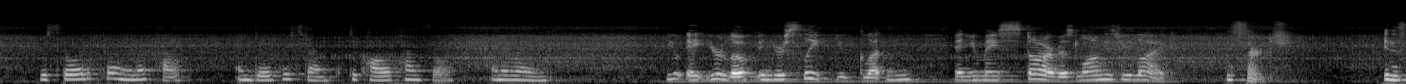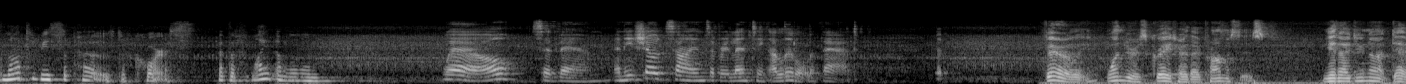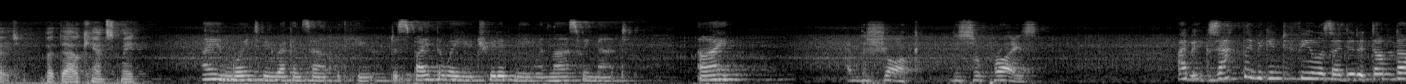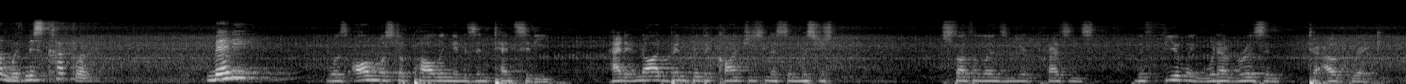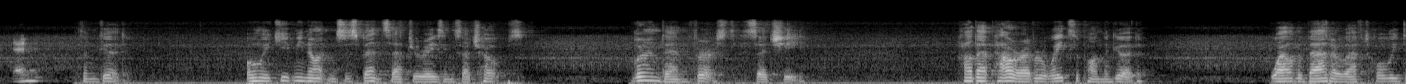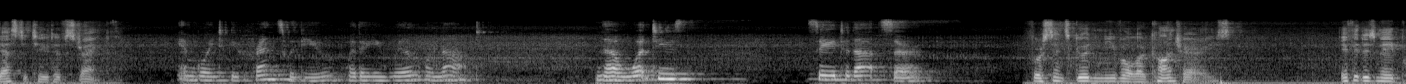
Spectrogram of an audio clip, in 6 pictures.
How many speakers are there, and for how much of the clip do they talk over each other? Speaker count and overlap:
8, no overlap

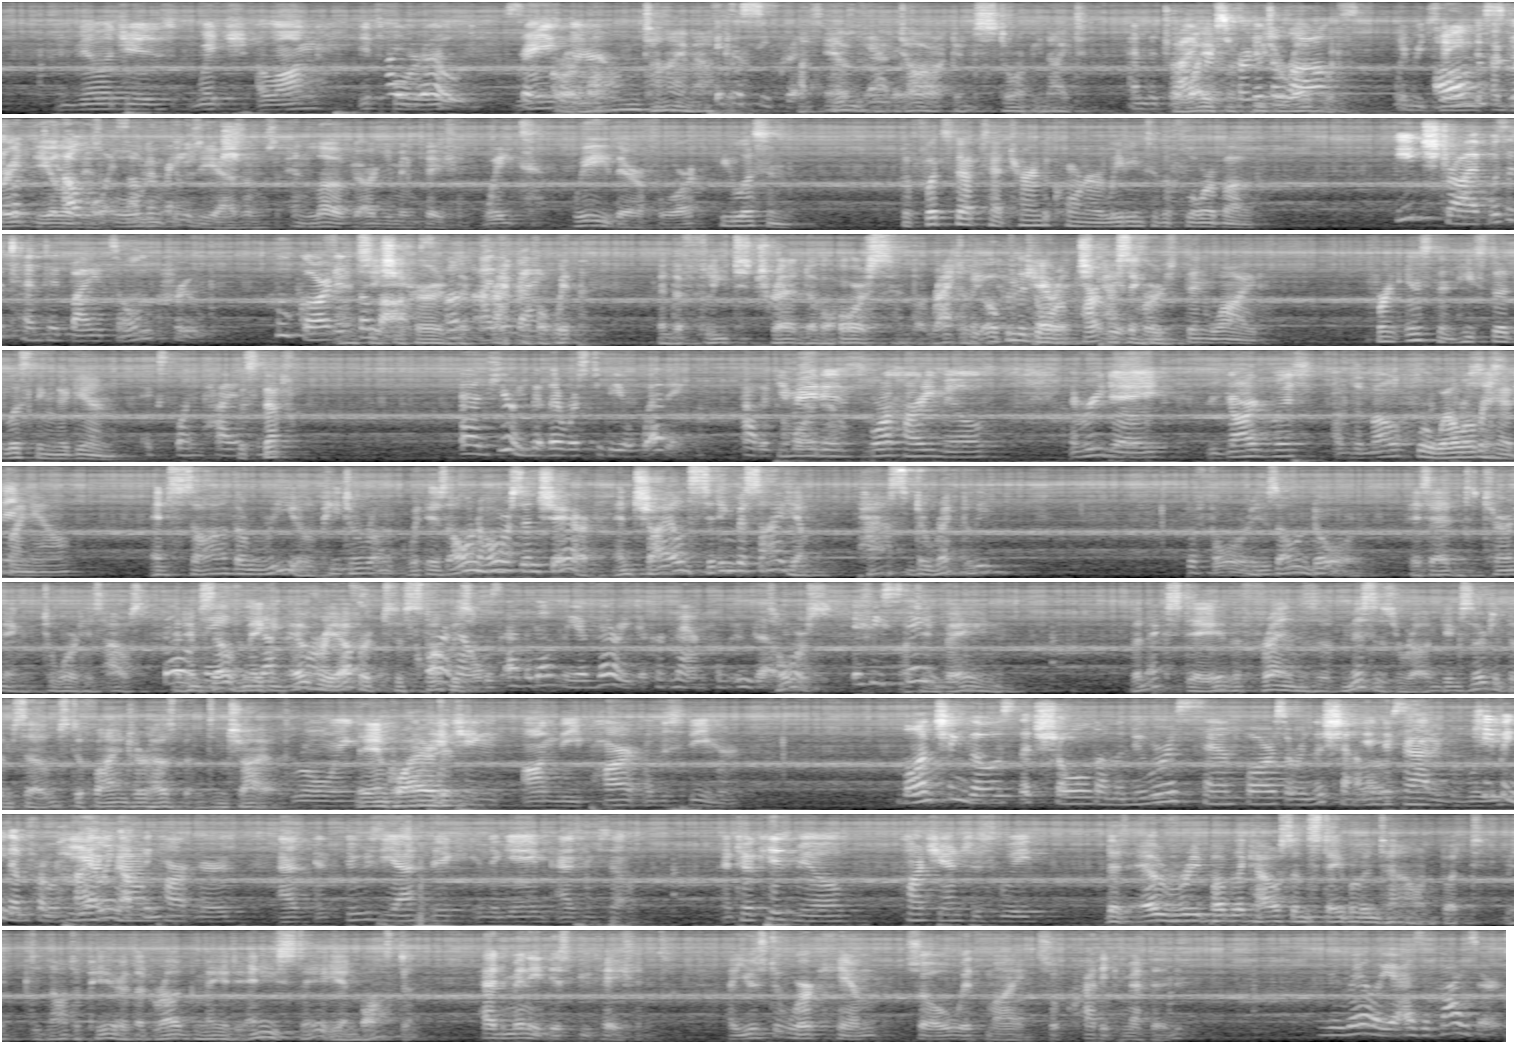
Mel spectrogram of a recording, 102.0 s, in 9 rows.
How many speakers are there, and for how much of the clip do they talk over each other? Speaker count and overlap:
6, about 24%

